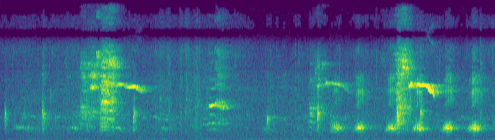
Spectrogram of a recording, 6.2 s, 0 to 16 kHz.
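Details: Red-shouldered hawk at its nest, April 7, 2016: harsh, clipped calls repeat about every half second, loudest near the end, with thin high whistles from other birds in the background.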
